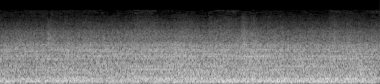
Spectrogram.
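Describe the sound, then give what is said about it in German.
Loud, continuous industrial machinery din inside a coal preparation plant (coal washery), a dense unbroken roar with heavy low rumble and steady mechanical clatter from conveyor belts, machines and pipes, in dusty, very humid air, with no voices. “Wir sind in der Kohleaufbereitung. Die Bergleute nennen sie kurz Wäsche. Bei einem Höllenlärm, staubiger Luft und sehr hoher Luftfeuchtigkeit fällt es zunächst schwer, die Orientierung zu gewinnen.”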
